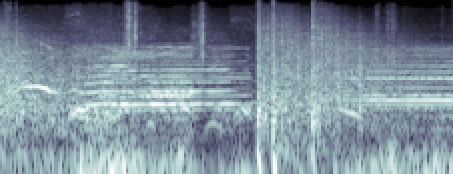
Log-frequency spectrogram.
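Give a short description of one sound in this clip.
Rifles fire a volley of shots outdoors.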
